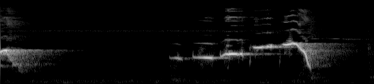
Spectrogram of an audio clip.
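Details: A newly kept pet Black-naped Oriole in the Philippines gives clear, fluting whistles: one opening note, a pause, then a rising liquid phrase ending in a sharp downslurred note.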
